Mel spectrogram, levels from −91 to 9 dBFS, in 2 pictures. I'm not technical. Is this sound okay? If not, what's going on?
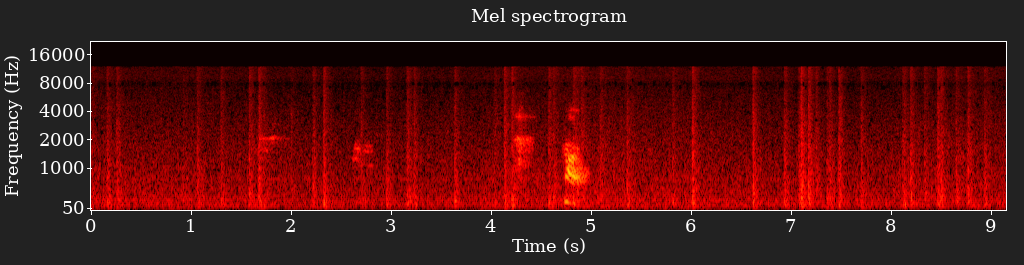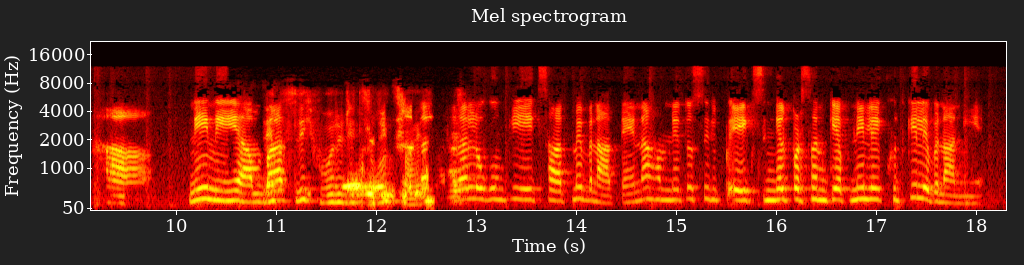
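No. At 10.54 to 10.61 s the voice dips briefly. From 11.1 to 12.78 s it nearly cuts out. This is speech suppressed in double talk, likely from both sides talking at once.

From 11.84 to 12.6 s you hear an echo leak: the voice repeats about 0.3 s later, louder than the original. A fainter echo follows at 12.78 to 12.9 s. The likely cause is a speakerphone sending its own sound back.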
